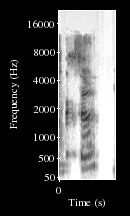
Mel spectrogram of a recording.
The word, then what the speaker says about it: naltrexone: Is it naltrexone? How do you pronounce naltrexone? Yep.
